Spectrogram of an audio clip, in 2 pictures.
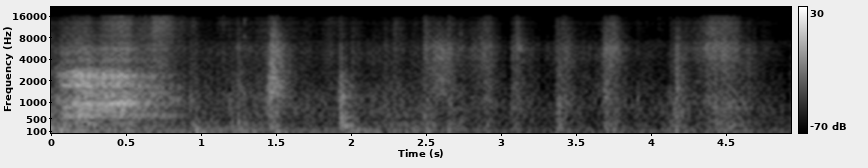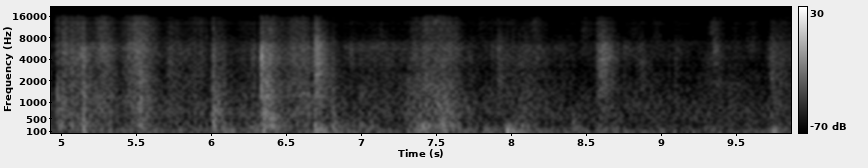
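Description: Metal pieces clink and rattle as they are handled.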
